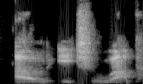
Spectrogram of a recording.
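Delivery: low, very slow, menacing, drawn-out nasty growl. Carly Beth leans in close to a scared little girl, nasty growl. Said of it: "she growled nastily".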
